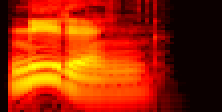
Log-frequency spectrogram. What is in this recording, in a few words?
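"meeting", American English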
